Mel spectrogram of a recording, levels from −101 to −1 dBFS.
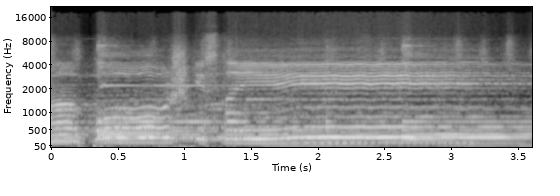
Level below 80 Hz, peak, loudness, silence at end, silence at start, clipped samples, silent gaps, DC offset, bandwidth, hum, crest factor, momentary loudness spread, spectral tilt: -44 dBFS; -4 dBFS; -17 LUFS; 0 s; 0 s; under 0.1%; none; under 0.1%; 18.5 kHz; none; 14 dB; 5 LU; -4 dB/octave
